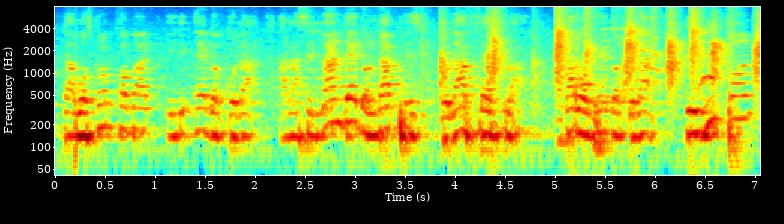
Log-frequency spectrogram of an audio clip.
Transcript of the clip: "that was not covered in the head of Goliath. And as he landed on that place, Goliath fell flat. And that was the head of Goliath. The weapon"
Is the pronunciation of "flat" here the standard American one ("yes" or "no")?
no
